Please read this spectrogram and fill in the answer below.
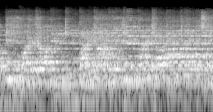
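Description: Gospel choir singing sustained harmonies with a male soloist, over an instrumental backing with a steady bass line.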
